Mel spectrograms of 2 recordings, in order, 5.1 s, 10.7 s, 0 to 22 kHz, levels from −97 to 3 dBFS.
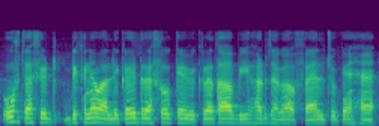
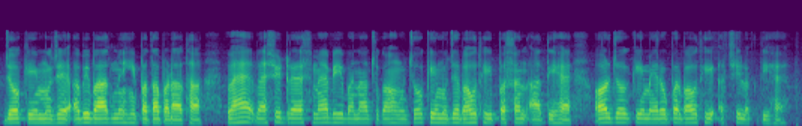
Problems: background sounds at intervals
